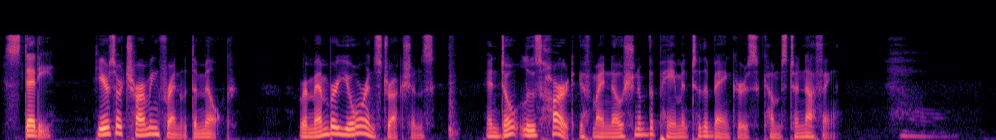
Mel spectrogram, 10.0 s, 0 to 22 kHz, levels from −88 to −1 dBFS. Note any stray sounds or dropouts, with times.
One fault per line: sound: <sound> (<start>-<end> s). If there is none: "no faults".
sound: tap (4.5-4.6 s)
sound: sigh (8.8-9.6 s)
